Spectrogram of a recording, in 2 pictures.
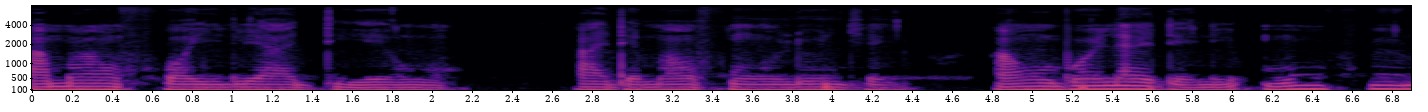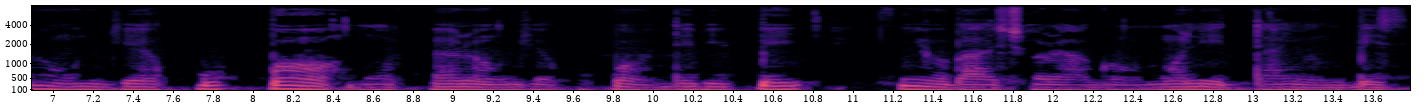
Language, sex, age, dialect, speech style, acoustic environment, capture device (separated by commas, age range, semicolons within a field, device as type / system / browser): Yoruba, male, 25-34, Nigeria - Lagos, happy, silence, mobile / Linux / Chrome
